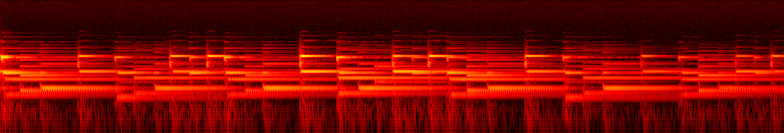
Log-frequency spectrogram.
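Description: Background piano music: a flowing tune of notes struck two or three times a second over lower sustained notes.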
